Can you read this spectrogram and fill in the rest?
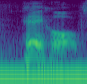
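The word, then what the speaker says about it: Haigh Hall: as in H-A-Y, you might not actually have found it, because it's actually Haig Hall, H-A-I-G-H, Haig Hall, but pronounced for some reason Hay Hall.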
